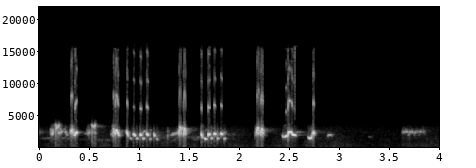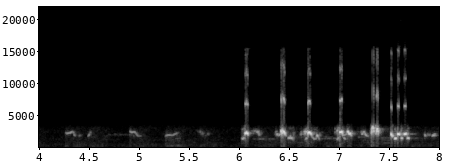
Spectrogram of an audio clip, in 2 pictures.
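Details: Lively song of a greater green leafbird, recorded to prompt lazy leafbirds to sing: dense bursts of high, chattering chirps, a quieter stretch of scattered soft whistles, then another fast, bright chattering phrase.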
